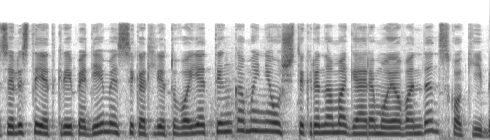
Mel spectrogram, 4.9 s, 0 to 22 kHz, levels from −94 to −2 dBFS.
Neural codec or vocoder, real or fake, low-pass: none; real; 10.8 kHz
